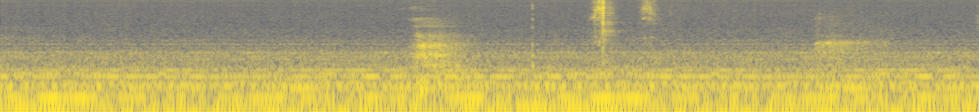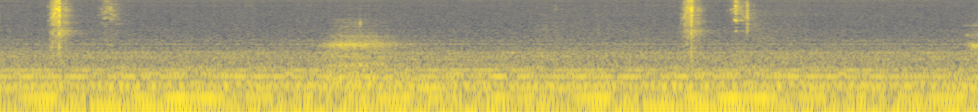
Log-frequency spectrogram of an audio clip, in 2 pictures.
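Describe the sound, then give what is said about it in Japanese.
Crisp scissor snips trimming only the ends of hair, working from one side, a few sharp clicks spaced irregularly over a soft, steady background hum with no talking. “大丈夫、私も自分の髪よく切ってるし、毛先しか切らないから安心して。こっち側からチョキチョキして整えていくね。”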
